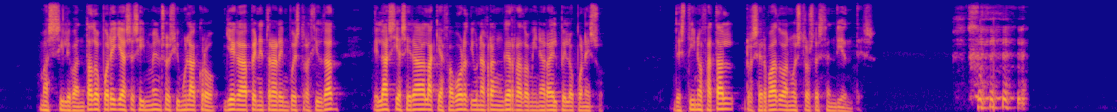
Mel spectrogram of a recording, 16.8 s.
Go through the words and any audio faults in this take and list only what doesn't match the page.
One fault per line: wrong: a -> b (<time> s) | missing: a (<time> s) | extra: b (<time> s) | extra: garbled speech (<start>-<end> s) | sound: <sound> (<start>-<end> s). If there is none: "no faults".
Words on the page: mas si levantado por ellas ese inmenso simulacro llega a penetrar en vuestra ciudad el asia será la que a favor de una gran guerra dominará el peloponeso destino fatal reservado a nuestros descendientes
sound: laugh (14.3-15.4 s)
